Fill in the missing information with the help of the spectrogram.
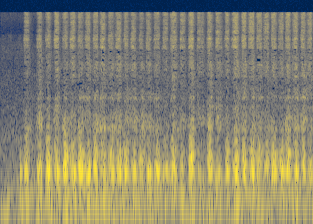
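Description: A red colored pencil shades large areas of a flat paper coloring sheet lying on a table, using quick repeated back-and-forth strokes. After a brief quiet start, a steady rhythmic scratchy rasp pulses with each stroke, bright and hissy on top with a soft papery body underneath. The sound stays quiet and close throughout.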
